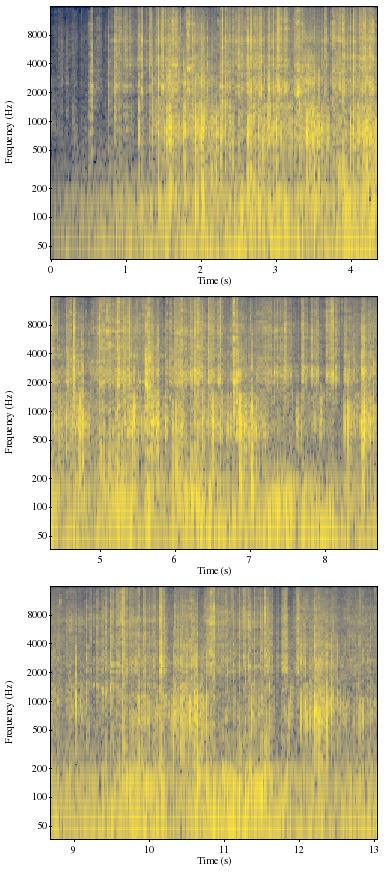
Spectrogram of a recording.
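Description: A utility knife blade cuts into a held, dry oval soap bar with a powdery white crust and a green inside. The result is a steady run of dense, bright crunching and crackling scrapes, rising quickly from near silence and staying loud throughout.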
